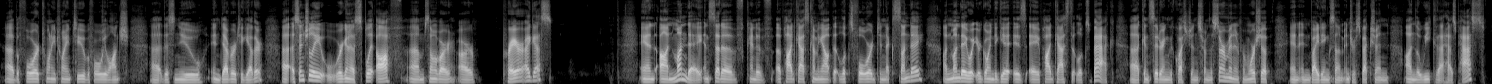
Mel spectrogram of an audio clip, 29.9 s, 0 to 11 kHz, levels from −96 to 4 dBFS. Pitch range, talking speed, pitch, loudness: 95-110 Hz, 155 wpm, 100 Hz, -26 LUFS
